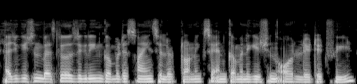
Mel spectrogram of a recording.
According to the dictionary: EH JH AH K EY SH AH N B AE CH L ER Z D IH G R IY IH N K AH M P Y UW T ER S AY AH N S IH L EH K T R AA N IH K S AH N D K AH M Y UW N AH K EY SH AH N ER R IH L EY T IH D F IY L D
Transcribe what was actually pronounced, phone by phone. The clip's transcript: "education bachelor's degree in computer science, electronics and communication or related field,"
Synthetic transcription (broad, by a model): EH JH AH K EY SH AH N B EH S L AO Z D IH G R IY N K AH M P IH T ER S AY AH N S IH L EH K T R AA N IH K S AH N D K AH M Y UW N AH K EY SH AH N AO R IH L EY T IH D F IY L D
